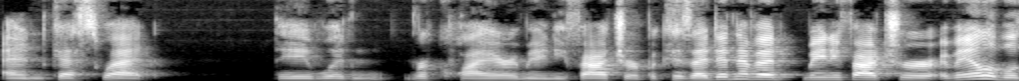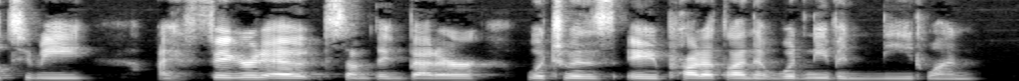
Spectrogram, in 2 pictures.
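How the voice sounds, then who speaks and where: A woman speaks with a Canadian accent at a fairly quick pace, her pitch fairly low with ordinary variation. The recording is very clean, with a silent background. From Canada, Toronto. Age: 30s. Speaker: podcast host and entrepreneur coach. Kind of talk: solo podcast monologue.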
